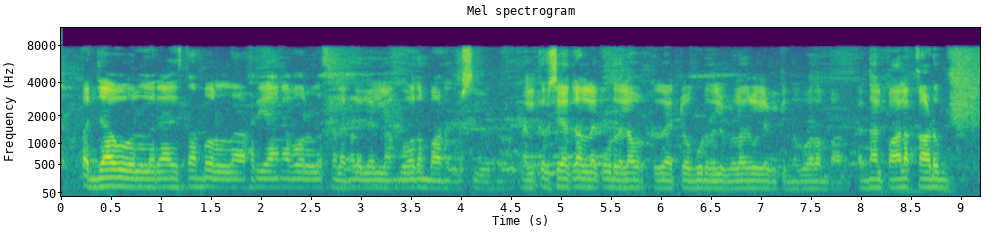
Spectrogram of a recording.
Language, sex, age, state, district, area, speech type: Malayalam, male, 45-60, Kerala, Alappuzha, urban, spontaneous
